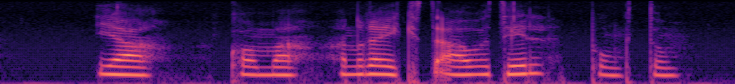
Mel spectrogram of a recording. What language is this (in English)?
Norwegian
